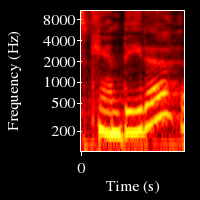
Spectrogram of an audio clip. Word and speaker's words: candida: I know that one of the things that my doctor has told me and a lot of women deal with is candida.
